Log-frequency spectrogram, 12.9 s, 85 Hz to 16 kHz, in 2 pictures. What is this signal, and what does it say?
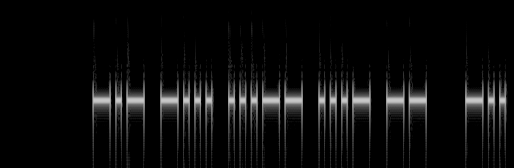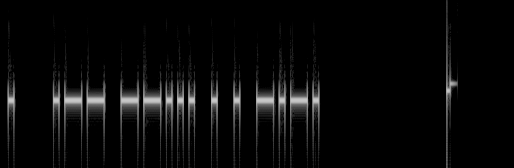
Morse code, heard as a keyed tone, about 17 wpm, 700 Hz. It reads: KB3VM DE W7EEC
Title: USA Callsign DE Callsign - 5 Characters - 17wpm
